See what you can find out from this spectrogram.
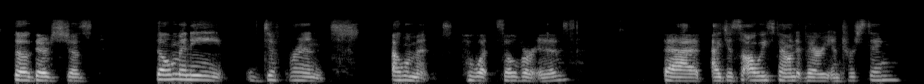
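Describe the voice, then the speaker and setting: A woman's fairly even intonation at a moderate pace, broken by long, frequent pauses. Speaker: singer and songwriter. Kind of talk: interview. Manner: halting.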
